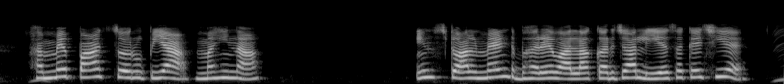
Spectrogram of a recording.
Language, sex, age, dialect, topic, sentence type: Maithili, female, 31-35, Angika, banking, question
